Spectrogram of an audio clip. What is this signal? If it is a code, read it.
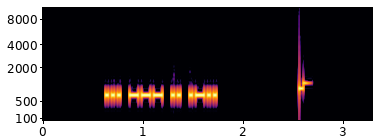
Morse code, heard as a keyed tone, about 40 wpm, 700 Hz. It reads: SOIL
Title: Sentences from Top 1500 Words - New Word Drill Alt - 40wpm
